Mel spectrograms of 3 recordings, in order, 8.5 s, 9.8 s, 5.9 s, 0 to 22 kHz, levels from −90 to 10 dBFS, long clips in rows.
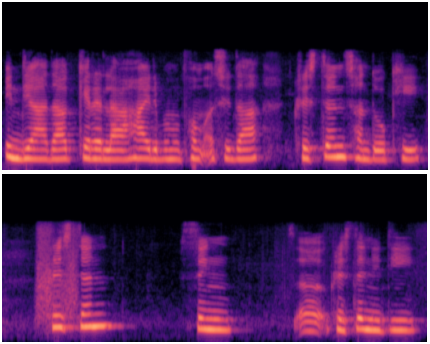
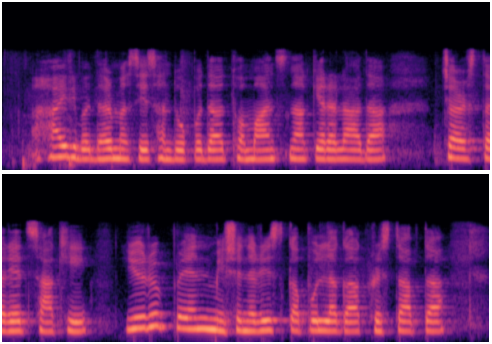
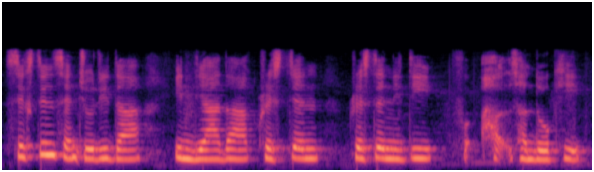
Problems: none marked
